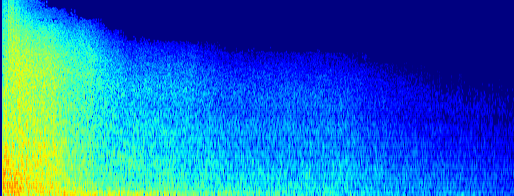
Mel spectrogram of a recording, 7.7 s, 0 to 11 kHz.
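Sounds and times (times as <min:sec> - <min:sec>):
thunder and lightning: 0:00.0 - 0:06.0.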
